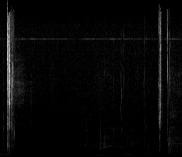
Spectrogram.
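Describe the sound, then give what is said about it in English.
A voice imitates a child licking or tasting a marshmallow, with a quick wet mouth click, a soft lull of smacking, then two more short clicks close together near the end. Fairly quiet, with no speech. “just to kind of taste the marshmallow.”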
